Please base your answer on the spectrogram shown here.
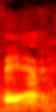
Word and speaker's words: Wehr: je le maire de vert la ville jumelé avec le maire de verre de verre qui s'écrit donc c'est pas comme un verre chez nous mais un verre W HR d' c'est ville à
